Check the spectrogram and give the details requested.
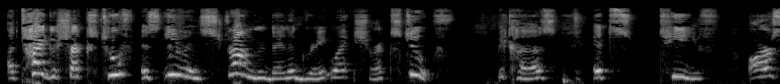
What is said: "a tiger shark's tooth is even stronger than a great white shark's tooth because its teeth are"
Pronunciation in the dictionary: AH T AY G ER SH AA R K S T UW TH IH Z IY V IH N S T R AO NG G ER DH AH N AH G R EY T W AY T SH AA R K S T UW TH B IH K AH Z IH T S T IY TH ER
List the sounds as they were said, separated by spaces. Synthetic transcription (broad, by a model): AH T AY G ER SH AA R K S T UW F IH Z IY V IH N S T R AO NG G ER DH AH N AH G R EY T W AY T SH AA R K S T UW F B IH K AH Z IH T S T IY F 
